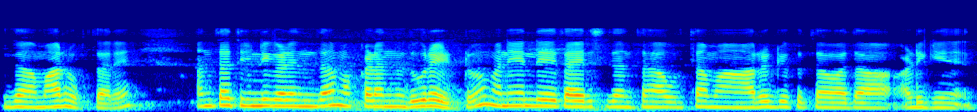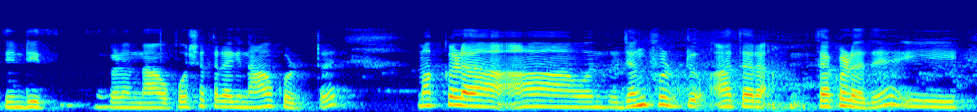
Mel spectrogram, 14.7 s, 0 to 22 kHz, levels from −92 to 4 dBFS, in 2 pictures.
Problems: background sounds at intervals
